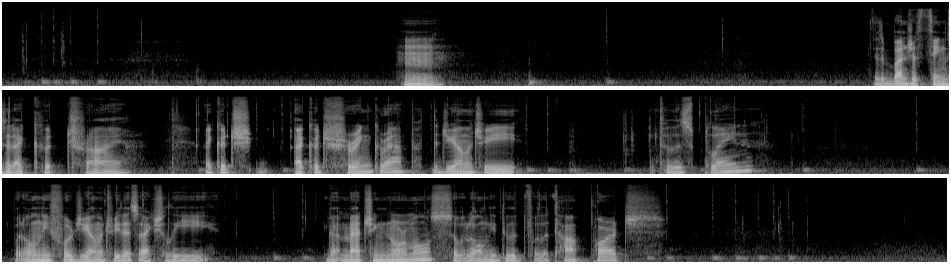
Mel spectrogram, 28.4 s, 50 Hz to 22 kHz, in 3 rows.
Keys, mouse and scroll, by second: 0.0-5.9 scroll up 1, 0.6-1.0 shift+middle drag, 1.1-5.9 shift+middle drag, 11.8 middle click, 11.8-12.5 scroll down 1, 12.5-13.2 middle drag, 13.5-13.8 middle drag, 14.0-14.7 middle drag, 15.0-16.5 middle drag, 15.2-16.1 scroll up 2, 16.1-17.2 shift+scroll up 1, 16.5-18.2 alt+shift+drag, 18.7-20.1 middle drag, 20.0-21.7 alt+shift+drag, 22.0 middle click, 22.5 middle click, 23.4-24.0 middle drag, 25.3-26.1 middle drag, 26.4 shift+middle click, 26.8 shift+middle click.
